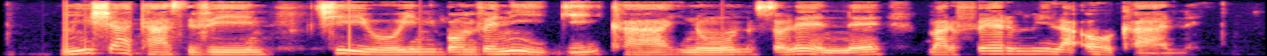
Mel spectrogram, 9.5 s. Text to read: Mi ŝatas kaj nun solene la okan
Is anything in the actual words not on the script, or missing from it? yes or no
yes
